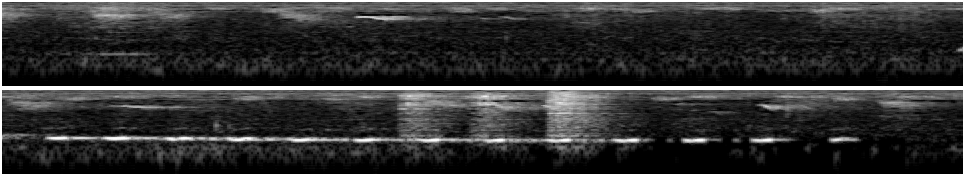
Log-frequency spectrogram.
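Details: Greater coucal, known locally in Hindi as Mahop, calling in the morning: after a quiet stretch with faint insect buzzing, a rapid series of about a dozen deep, booming hoots runs steadily for four seconds.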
